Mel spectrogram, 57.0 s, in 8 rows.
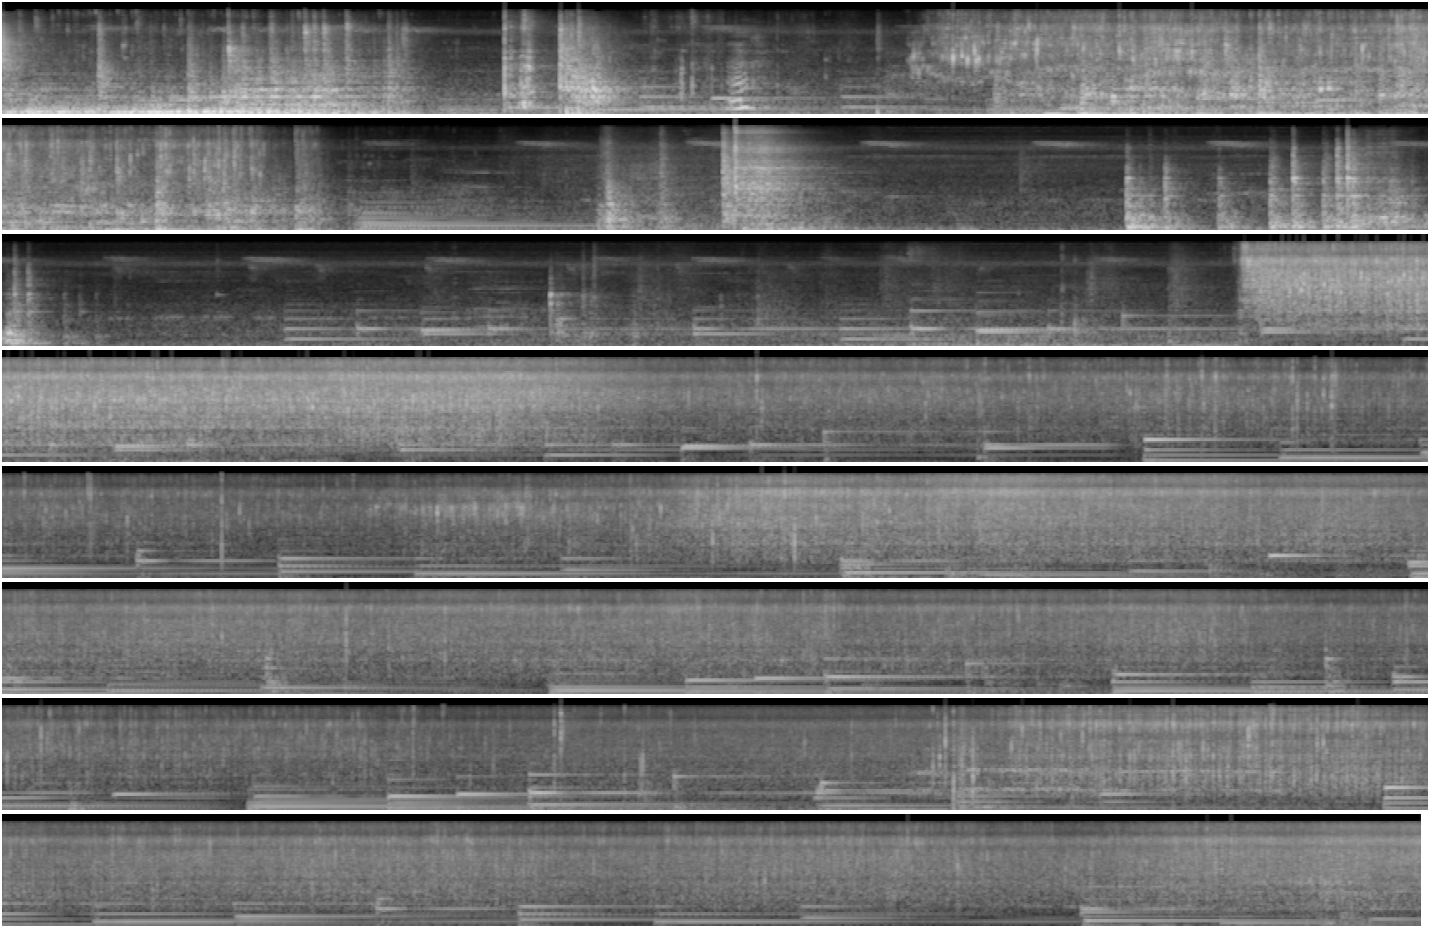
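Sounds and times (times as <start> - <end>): food sizzling in hot oil: 4.5 - 8.8, 20.4 - 57.0.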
